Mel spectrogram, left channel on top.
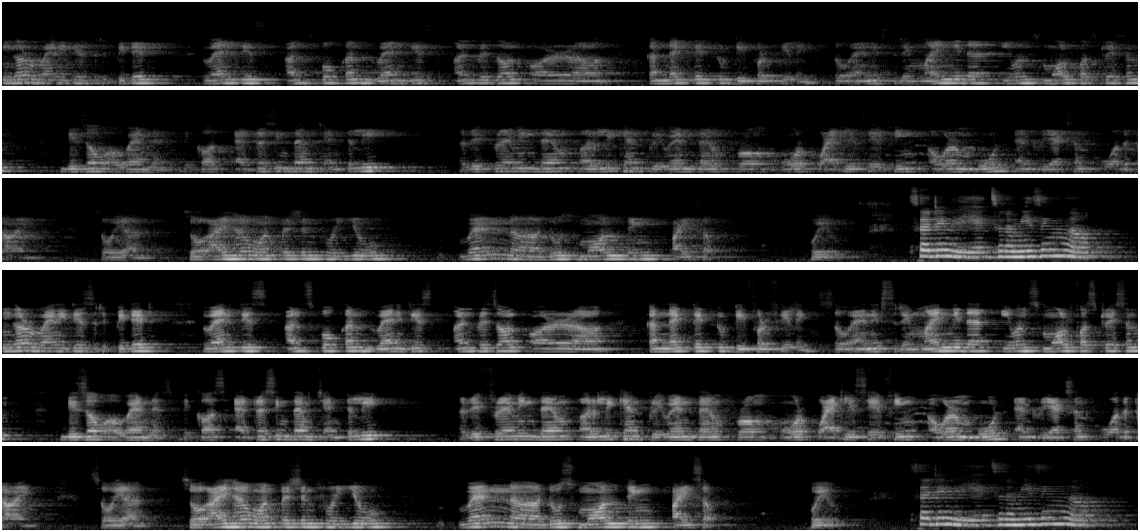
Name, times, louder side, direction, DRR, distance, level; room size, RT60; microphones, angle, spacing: voice 1, 0.0-1.6 2.0-11.5 11.9-15.3 15.9-23.1 23.7-24.3 24.5-26.8 27.3-29.9 30.8-31.2, right 6 dB, 60° right, 0.4 m, -28 dB
voice 2, 31.9-33.6, left 2 dB, 40° left, 0.7 m, -22 dB
11.5 x 7.9 x 6.1 m
head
